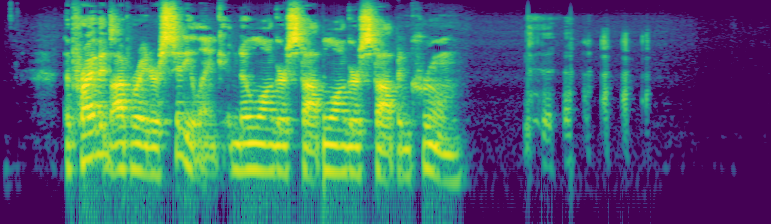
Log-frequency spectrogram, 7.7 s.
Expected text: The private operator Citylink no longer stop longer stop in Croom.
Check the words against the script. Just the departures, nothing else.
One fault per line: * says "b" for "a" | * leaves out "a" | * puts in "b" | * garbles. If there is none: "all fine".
all fine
